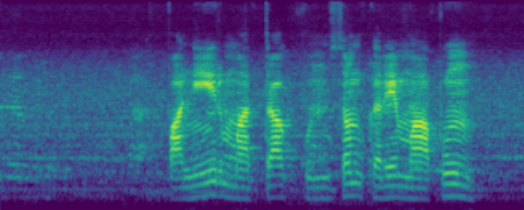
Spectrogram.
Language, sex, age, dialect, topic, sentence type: Magahi, male, 18-24, Northeastern/Surjapuri, agriculture, question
